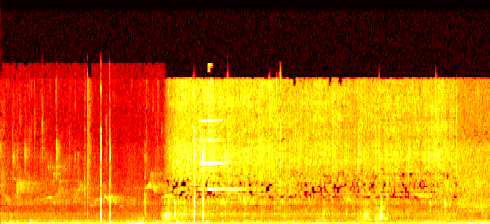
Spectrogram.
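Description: Sliced onions dropped into hot oil in a metal pan over a wood fire, setting off a steady sizzle that starts suddenly about two and a half seconds in. A few light clicks come before it.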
